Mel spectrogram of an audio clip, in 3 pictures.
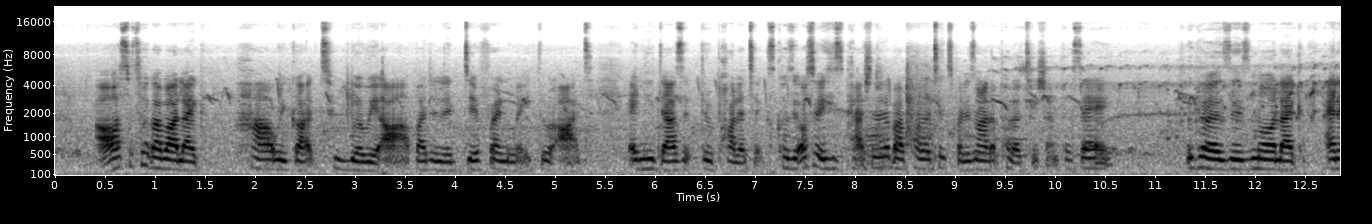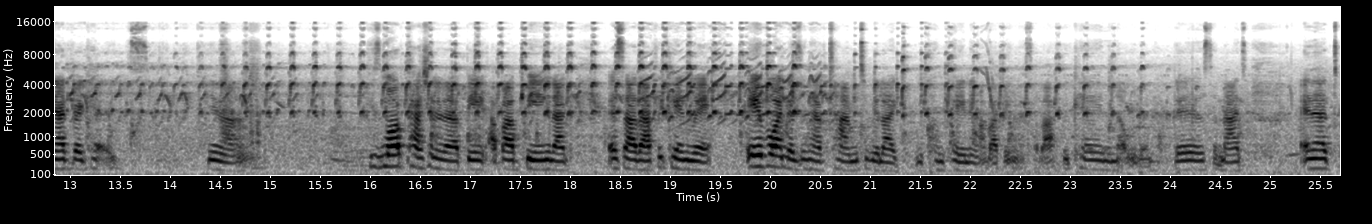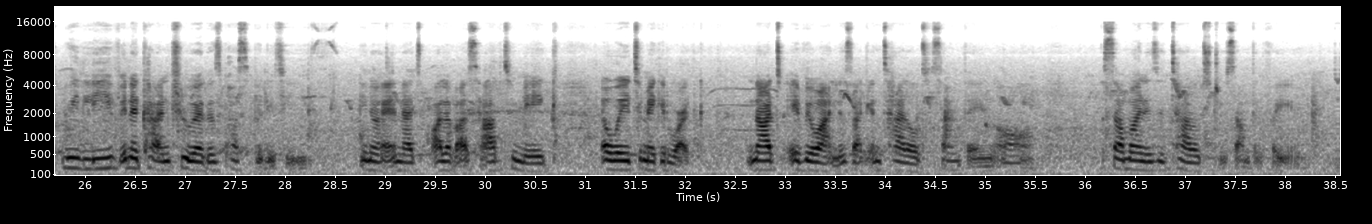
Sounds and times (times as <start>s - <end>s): Chirp, tweet: 1.4s - 3.0s, 7.5s - 24.1s.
